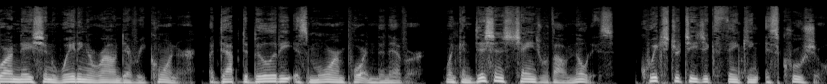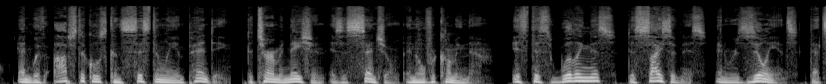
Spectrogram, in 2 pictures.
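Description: No technical faults can be heard anywhere in this speech recording. There is no moment that calls for a timestamp or closer attention.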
